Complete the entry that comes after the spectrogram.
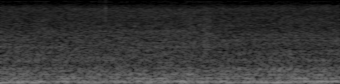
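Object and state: Nothing is struck.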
